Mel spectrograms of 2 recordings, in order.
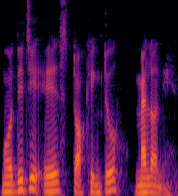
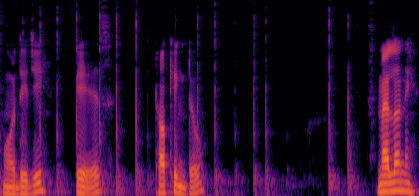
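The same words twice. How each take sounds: First: Slow, steady, whole sentence together; all in one go. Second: Slow, word by word with long gaps; halting read with pauses between words; hesitant chunked reading; broken into pieces. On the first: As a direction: read the full line without breaking. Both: Shown as a demonstration. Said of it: "हिम्मत करके पूरा साथ में बोल जाओ sir".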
